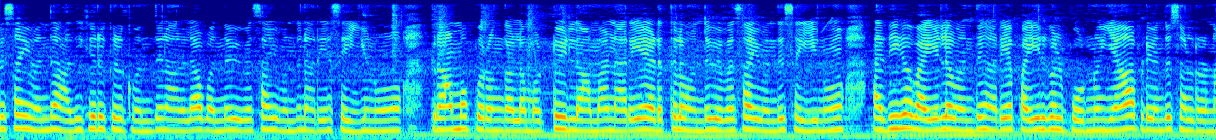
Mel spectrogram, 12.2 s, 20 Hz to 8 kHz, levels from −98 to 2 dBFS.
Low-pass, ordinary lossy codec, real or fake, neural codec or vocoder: 7.2 kHz; none; real; none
